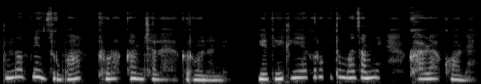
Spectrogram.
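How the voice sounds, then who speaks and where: Stern scolding woman doctor in a whispered role-play, voiced by a woman, high, mellow tone. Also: animated, fast talker, husky, no room sound, studio quality, exaggerated voice. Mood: threatening. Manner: scolding, commanding.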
